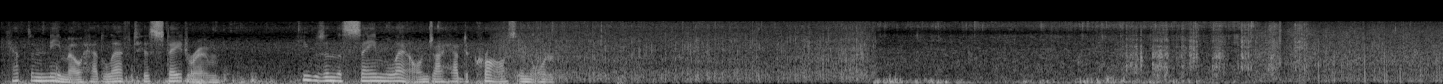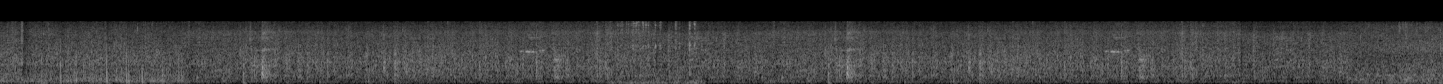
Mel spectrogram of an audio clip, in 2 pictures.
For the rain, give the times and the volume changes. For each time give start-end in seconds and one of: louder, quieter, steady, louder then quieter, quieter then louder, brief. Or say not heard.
0.0-28.8 steady.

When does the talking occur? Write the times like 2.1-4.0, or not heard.
0.0-5.7.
